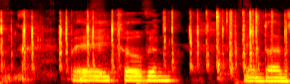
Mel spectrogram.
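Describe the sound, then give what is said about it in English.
Typing on a mechanical computer keyboard makes sharp, clicky keystrokes in an irregular patter beneath a person talking over it. “See, listen to my nice mechanical keyboard audio. It's good ASMR.”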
